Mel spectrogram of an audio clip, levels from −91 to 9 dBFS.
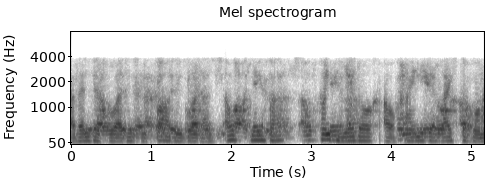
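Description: The whole recording passed through the G.729 codec at 8 kbit/s, which rebuilds speech from a vocal-tract filter and a few pulses per frame rather than the waveform itself. The result is band-limited below 4 kHz, plainly rough and slightly synthetic throughout.

From 0.02 to 3.62 s an echo leak runs alongside the speech: a copy arrives about 945 ms late, roughly as loud as the original. This likely comes from a far-end loudspeaker whose echo canceller failed to remove what its microphone picked up.

Between 3.74 and 3.79 s, VoIP packet loss concealed by the speech codec covers a single 20 ms packet. The decoder extrapolates from its last pitch and filter state, so the sound smears into a brief buzzy tone or coloured noise that fades, and stays weak or distorted for tens of milliseconds or more afterwards.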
